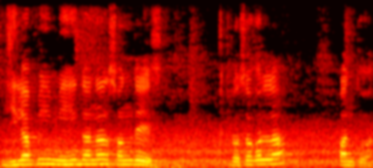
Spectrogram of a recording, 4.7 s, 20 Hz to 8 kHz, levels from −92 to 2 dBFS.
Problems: none marked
